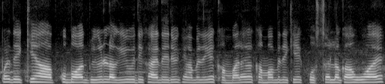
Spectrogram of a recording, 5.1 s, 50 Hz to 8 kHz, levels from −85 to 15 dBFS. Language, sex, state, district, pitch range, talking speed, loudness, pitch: Hindi, female, Bihar, Araria, 240-255 Hz, 305 wpm, -16 LUFS, 245 Hz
